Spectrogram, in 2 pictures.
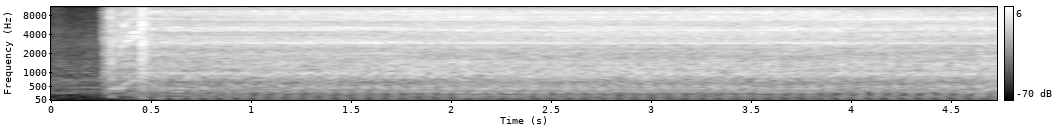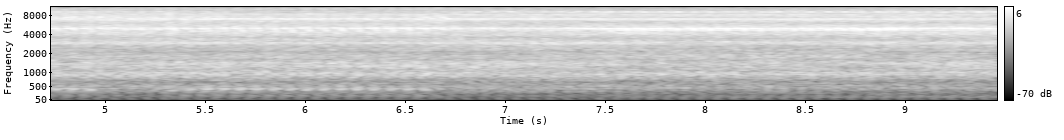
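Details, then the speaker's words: Neglected 1977 Honda Z50 stored 25 years, cranked with an electric drill starter on an auxiliary fuel tank: high steady whine with soft chuffs, never catches because the fuel was left turned off. "nothing nothing oh turn the fuel on check fuel on"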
